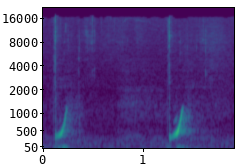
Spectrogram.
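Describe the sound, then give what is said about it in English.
Two wet, plopping drip sounds made by mouth, imitating water dripping from a leaking roof, spaced about a second apart, each a quick rising pop, fairly clear against a quiet background. “Anyway, the constant dripping.”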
